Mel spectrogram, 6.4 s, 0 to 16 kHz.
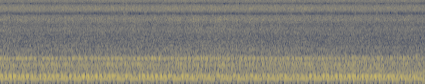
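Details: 2007 Mustang GT with swapped Coyote V8, no control pack, first start-up with custom exhaust to 3-valve mid pipe: steady even idle with smooth regular pulse, no knocks or misses; sounds healthy.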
